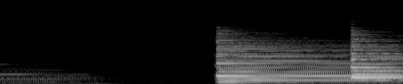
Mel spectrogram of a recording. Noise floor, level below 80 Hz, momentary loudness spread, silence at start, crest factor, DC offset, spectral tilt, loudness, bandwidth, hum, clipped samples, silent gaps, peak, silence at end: -80 dBFS; -62 dBFS; 9 LU; 2.15 s; 18 dB; under 0.1%; -8 dB/octave; -24 LUFS; 6.8 kHz; none; under 0.1%; none; -8 dBFS; 0 s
